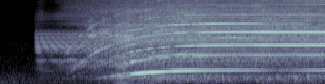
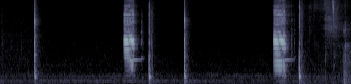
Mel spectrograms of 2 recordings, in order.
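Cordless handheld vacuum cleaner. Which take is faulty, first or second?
second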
